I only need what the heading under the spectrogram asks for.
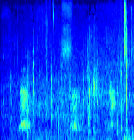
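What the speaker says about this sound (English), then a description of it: "There's a dog. Hi, dog." A dog on a porch barks and yips several times in short bursts at moderate distance, with faint outdoor background noise.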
